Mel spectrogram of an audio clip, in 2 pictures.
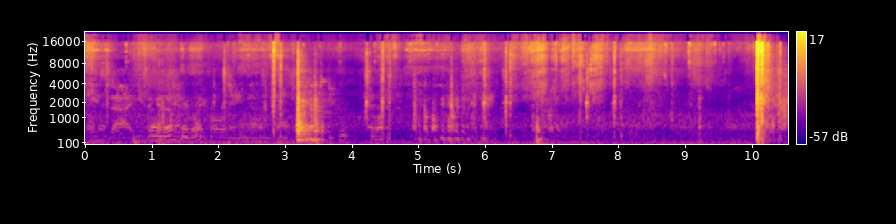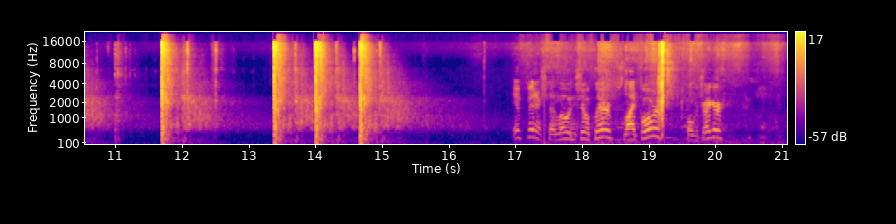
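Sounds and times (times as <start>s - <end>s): shotgun shots echoing: 10.1s - 11.1s, 11.7s - 12.7s, 13.4s - 16.0s.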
